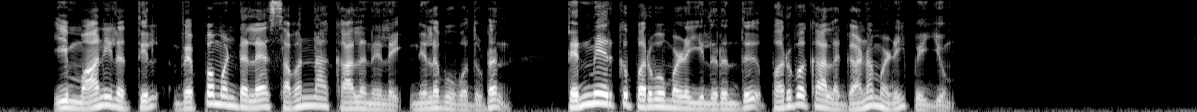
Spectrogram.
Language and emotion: Tamil, neutral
